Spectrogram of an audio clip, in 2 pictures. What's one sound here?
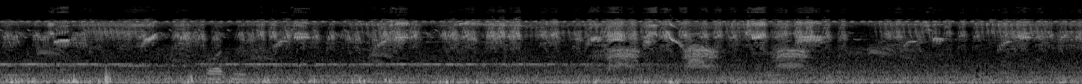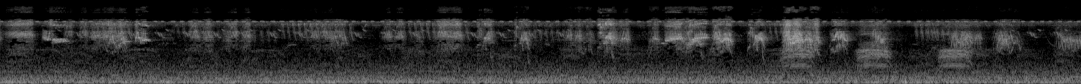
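Mongooses squeal with high, short chirps.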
